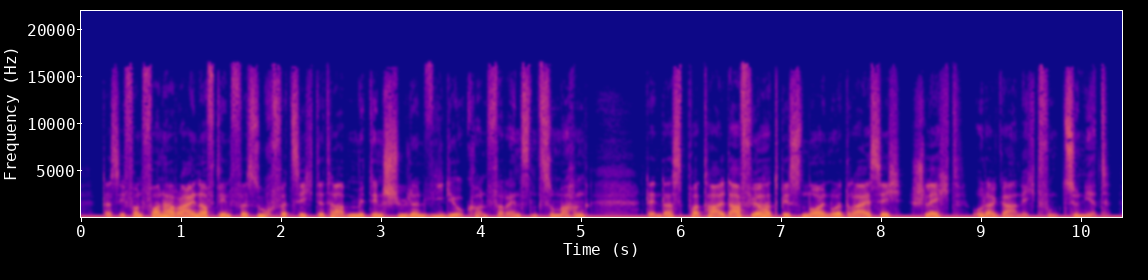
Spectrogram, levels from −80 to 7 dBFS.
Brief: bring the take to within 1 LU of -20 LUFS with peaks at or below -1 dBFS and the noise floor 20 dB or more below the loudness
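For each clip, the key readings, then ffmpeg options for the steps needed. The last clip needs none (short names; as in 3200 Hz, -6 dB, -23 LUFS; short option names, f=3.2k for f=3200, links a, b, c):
hum 60 Hz; harmonics up to 180 Hz; hum level -31 dBFS; loudness -22.5 LUFS; peak -5.5 dBFS; loudness target -20.0 LUFS
-> -af "bandreject=f=60:t=h:w=4,bandreject=f=120:t=h:w=4,bandreject=f=180:t=h:w=4"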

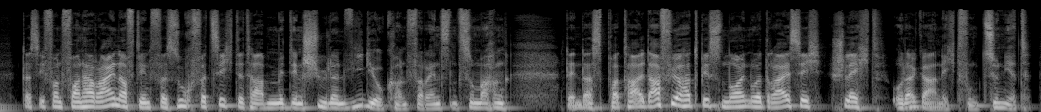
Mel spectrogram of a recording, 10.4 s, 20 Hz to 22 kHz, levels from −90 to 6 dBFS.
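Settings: hum none; loudness -23.0 LUFS; peak -6.0 dBFS; loudness target -20.0 LUFS
-> -af "volume=3dB"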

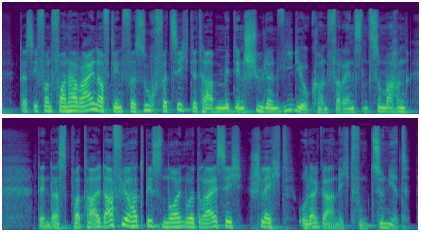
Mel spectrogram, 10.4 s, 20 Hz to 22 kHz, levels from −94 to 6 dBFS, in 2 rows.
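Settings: loudness -20.0 LUFS; peak -3.0 dBFS; noise floor -47 dBFS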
